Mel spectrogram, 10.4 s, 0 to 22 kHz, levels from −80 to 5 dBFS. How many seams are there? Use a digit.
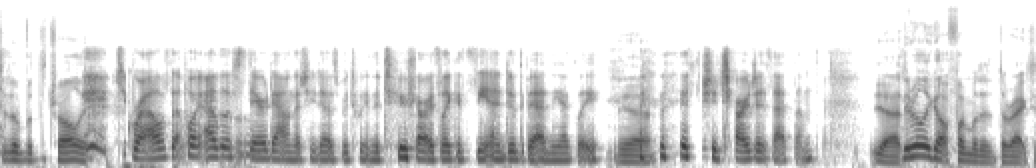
7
